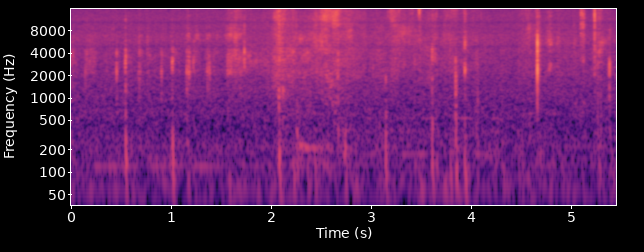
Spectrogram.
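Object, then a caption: Deflated rubber balloon. A blue, deflated latex balloon is held and stretched between the hands while fingertips and nails rub and pull at the rubber. It makes quiet, irregular dry scratches and sharp bright clicks, with occasional short squeaks.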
